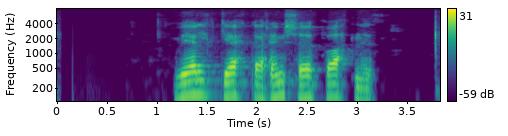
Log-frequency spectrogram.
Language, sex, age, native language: Icelandic, male, 50-59, Icelandic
